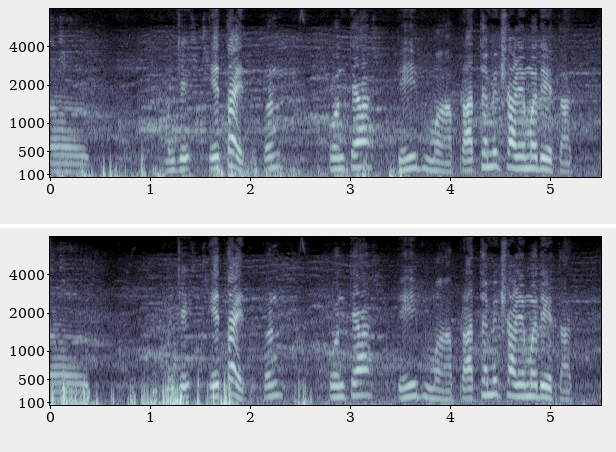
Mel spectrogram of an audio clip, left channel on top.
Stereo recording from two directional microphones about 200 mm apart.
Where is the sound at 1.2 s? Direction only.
Centre (ahead or behind).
